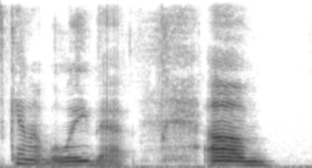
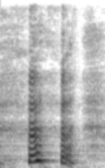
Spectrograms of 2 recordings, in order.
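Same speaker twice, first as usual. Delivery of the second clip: laugh; 9 semitones higher, 9 dB louder than usual. Real, not acted. Laughs at own joke.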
